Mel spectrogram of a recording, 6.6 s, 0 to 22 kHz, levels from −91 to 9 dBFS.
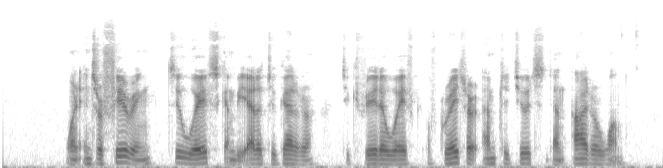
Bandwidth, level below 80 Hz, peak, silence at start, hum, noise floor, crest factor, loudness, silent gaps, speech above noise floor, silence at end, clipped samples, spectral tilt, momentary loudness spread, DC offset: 12.5 kHz; -68 dBFS; -16 dBFS; 0.05 s; none; -65 dBFS; 22 dB; -37 LUFS; none; 28 dB; 0.1 s; under 0.1%; -5 dB/octave; 11 LU; under 0.1%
